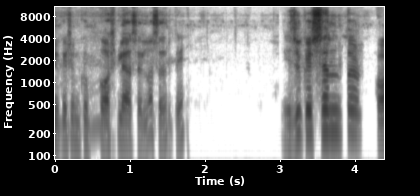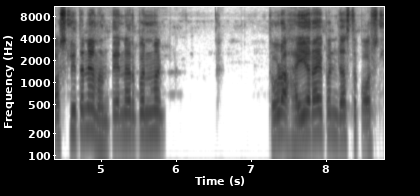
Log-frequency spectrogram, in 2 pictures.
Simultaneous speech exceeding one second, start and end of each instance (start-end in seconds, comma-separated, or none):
none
